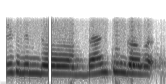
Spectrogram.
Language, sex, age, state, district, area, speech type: Kannada, female, 30-45, Karnataka, Shimoga, rural, conversation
